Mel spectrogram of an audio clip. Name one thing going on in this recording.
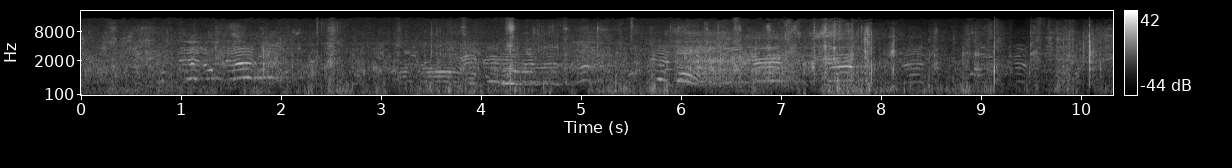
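Men shout to each other across an open ice rink.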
